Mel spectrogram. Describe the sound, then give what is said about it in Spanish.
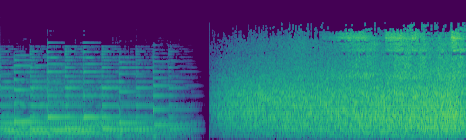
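An approaching train builds into a broad, rushing rumble that grows steadily louder. It follows a short passage of melodic musical notes that breaks off abruptly. “El tren se acerca.”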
